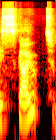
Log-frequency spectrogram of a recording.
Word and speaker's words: SCoPEd: knows where they go but also the pronunciation of it some people say scoped some people say scoped we're going to go for scoped Peter and I have decided anyway the panelists do whatever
